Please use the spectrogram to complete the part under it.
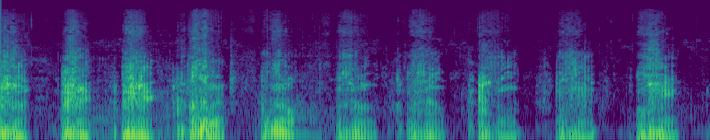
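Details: Lion roaring in a fast series of deep, rumbling bursts, about ten heavy grunting roars in seven seconds, each short and booming with a low-pitched core, separated by brief quiet gaps.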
